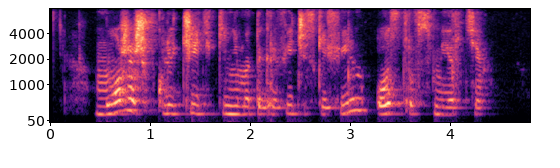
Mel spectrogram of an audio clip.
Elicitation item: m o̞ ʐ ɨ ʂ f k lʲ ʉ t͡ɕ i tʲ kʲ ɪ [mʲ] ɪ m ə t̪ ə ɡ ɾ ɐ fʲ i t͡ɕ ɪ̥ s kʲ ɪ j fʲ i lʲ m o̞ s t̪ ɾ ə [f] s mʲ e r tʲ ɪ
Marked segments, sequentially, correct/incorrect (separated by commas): incorrect, correct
